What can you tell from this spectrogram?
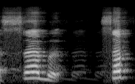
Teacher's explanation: با پہ قلقلہ ہے، آواز پلٹ کے واپس آئے گی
